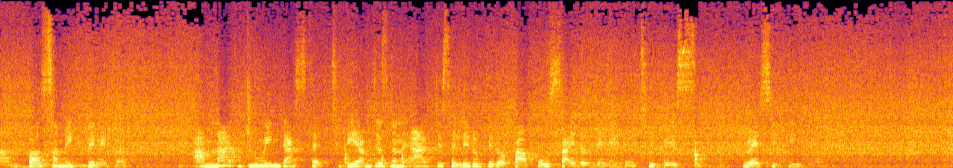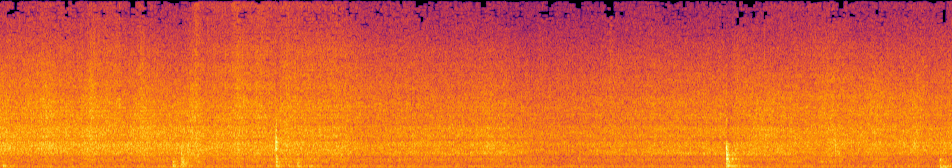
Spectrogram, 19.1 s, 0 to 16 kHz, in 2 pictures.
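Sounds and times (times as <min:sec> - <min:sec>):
vegetables sizzling in a pan: 0:00.0 - 0:19.0
spoon knocking against pan: 0:16.8 - 0:17.0.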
